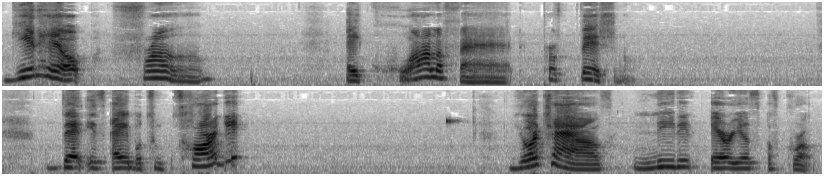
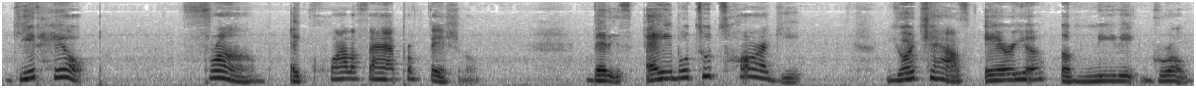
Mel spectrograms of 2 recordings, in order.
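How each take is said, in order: First: It is said in a loud voice. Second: It is said in a low, quiet voice.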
